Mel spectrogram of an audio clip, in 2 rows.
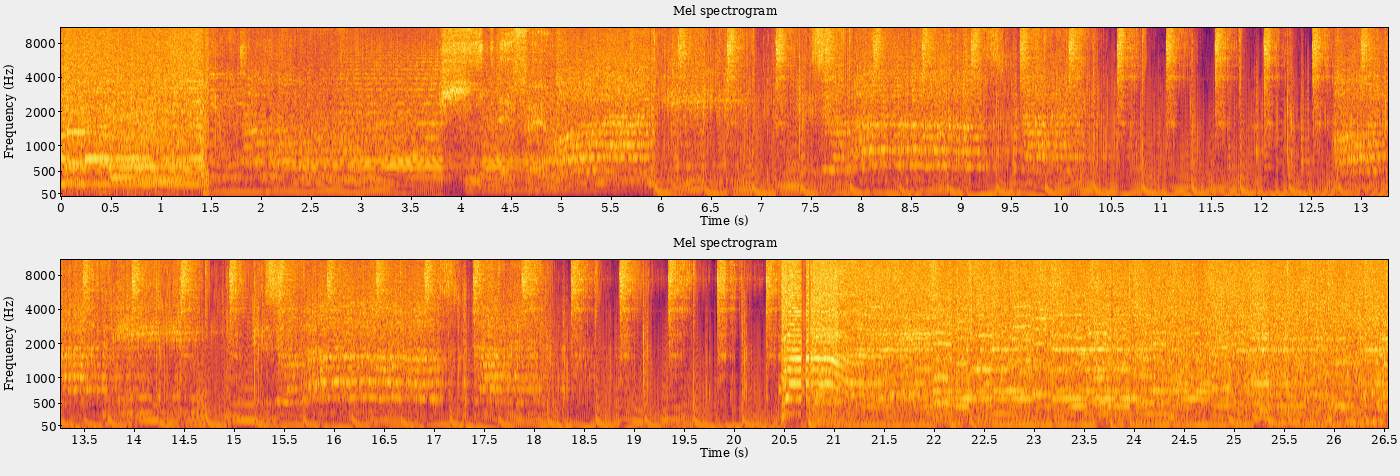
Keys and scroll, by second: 1.4 Page_Down.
